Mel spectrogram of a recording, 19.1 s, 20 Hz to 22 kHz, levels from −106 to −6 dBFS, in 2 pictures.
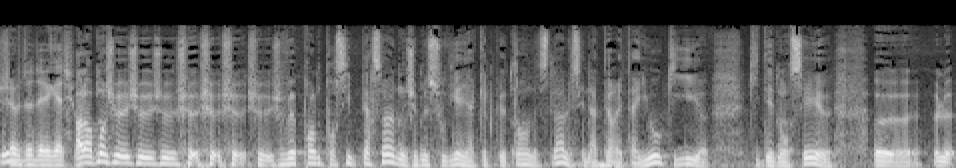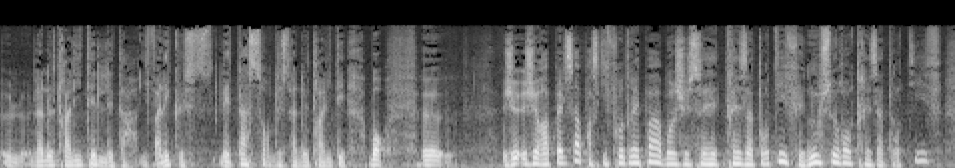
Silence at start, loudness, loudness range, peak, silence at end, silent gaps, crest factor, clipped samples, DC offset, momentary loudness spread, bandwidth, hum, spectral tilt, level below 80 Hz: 0 s; -20 LUFS; 3 LU; -2 dBFS; 0 s; none; 16 dB; under 0.1%; under 0.1%; 8 LU; 11.5 kHz; none; -5.5 dB/octave; -40 dBFS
